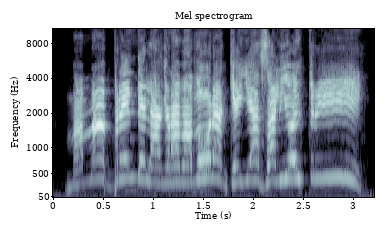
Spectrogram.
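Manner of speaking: high, loud, slow excited yell; excited fan shout. Retold or imitated. A fan calling to his mom, high loud excited yell. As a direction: yell it like a thrilled kid.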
